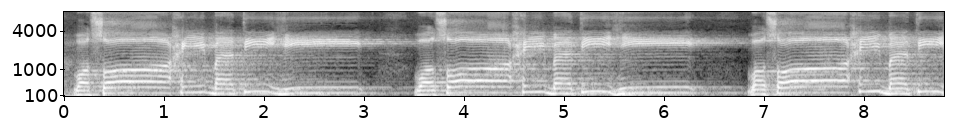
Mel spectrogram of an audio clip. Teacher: ہی میں کھڑی زیر ہونے کی وجہ سے ایک الف کے برابر یہاں پر کھینچ کر پڑھیں گے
